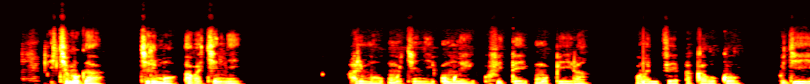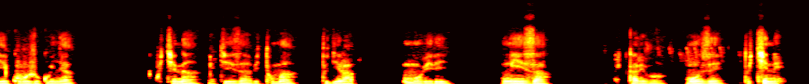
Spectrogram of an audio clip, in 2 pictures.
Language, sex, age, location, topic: Kinyarwanda, male, 36-49, Musanze, government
